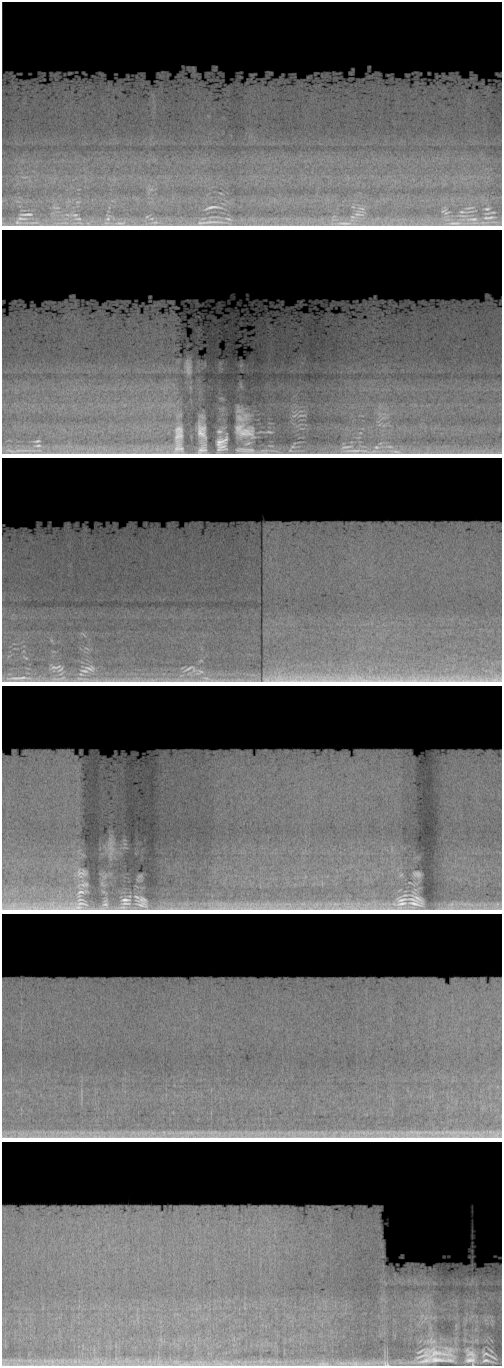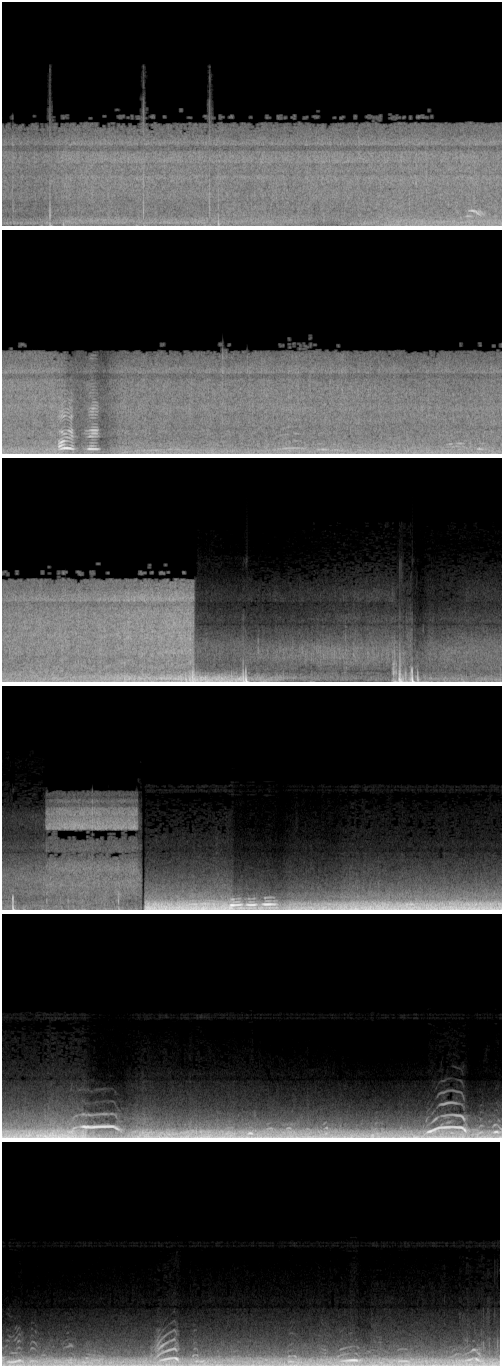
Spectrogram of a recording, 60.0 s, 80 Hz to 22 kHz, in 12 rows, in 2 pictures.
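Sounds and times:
water rushing and splashing: 0.0 - 59.9.

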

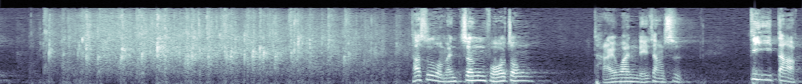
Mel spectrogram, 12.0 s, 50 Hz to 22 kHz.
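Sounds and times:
audience applauding: 0.4 - 6.4.

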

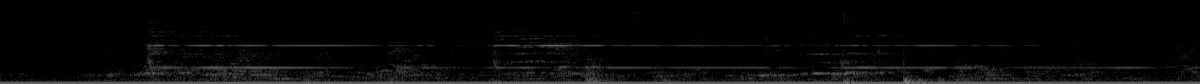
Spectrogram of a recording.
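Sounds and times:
low electrical hum: 0.0 - 12.0
bell ringing: 1.4 - 12.0.

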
